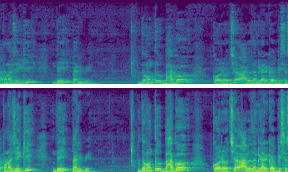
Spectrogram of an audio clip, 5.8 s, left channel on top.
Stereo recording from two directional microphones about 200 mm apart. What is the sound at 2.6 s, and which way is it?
A man's voice, 40° right (ahead or behind).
